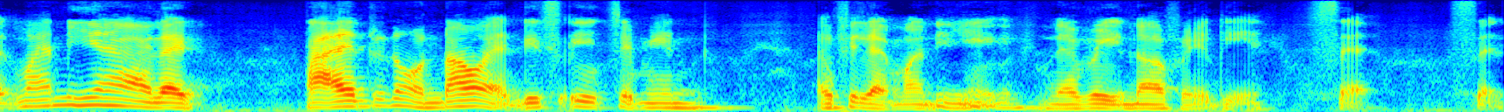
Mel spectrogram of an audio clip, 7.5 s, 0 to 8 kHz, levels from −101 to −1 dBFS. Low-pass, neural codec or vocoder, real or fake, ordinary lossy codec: none; codec, 16 kHz, 1 kbps, FreqCodec, larger model; fake; none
